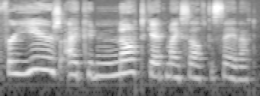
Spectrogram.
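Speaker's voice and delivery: ordinary talk, nothing marked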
